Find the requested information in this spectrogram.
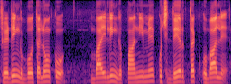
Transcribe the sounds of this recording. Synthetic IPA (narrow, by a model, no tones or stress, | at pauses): fʰeːɖɪ̃ŋɡboːt̪əlõko | baːɪlɪ̃ŋɡpaːnimẽkʊt͡ʃʰd̪eːɾt̪ɐkʊbaːlḛ̃ː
